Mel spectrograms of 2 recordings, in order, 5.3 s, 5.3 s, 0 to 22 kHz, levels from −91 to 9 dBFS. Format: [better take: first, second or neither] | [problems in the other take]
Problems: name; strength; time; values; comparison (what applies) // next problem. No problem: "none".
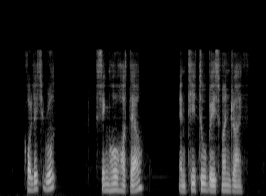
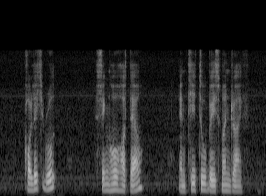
second | noise reduction (neural mask model DeepFilterNet 3)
